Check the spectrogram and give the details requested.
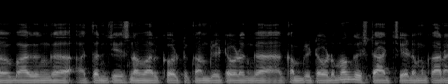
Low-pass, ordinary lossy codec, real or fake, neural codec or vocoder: none; none; real; none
